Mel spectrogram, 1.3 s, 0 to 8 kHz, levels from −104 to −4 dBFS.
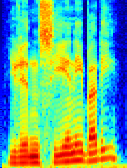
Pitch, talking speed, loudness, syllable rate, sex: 130 Hz, 190 wpm, -14 LUFS, 6.3 syllables/s, male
